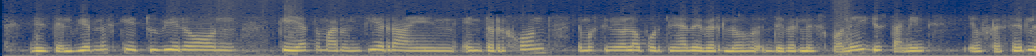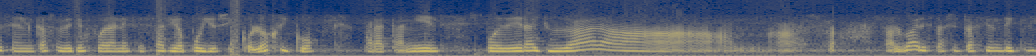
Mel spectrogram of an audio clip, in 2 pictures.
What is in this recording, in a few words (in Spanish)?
noticias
